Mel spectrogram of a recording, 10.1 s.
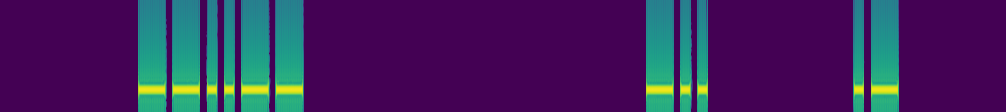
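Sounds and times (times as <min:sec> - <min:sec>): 
morse code CW: 0:01.4 - 0:03.1, 0:08.6 - 0:09.0.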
